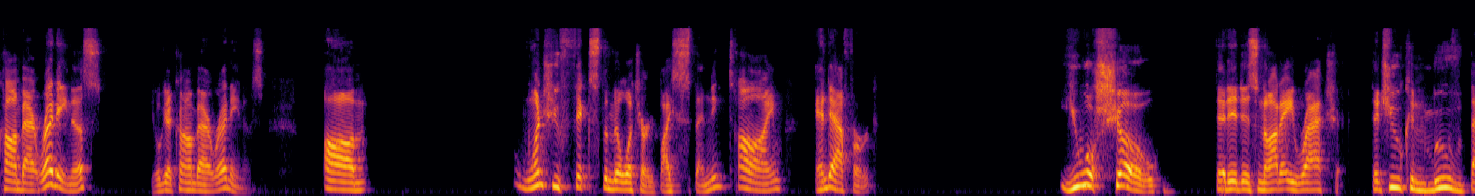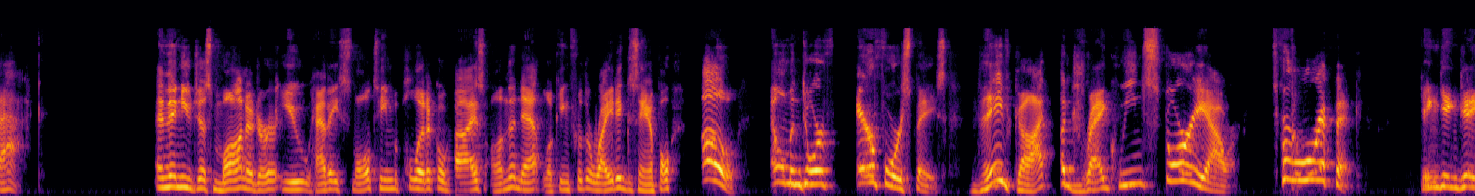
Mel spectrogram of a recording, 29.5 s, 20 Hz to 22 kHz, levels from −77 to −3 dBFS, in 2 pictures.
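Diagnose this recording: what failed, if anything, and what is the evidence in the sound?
The network path dropped audio packets, and the receiver's concealment patched three short holes: at 7.31–7.35 s, 12.19–12.23 s and 14.21–14.25 s. Each is short concealed packet loss of about 20 ms, heard as a brief smear or wobble in the speech. The decoder extended the preceding sound over the gap, pitched or noise-like, then blended back into the real signal. A short consonant falling in one of these gaps can disappear.

Two longer gaps are a burst of packet loss, also on the network side. At 17.43–17.52 s, about 60 ms of audio is missing and roughly 62 ms was synthesised. At 19.24–19.31 s, another 60 ms is missing, with about 56 ms filled. The concealment held the last sound and faded it, so a held buzz or decaying hiss replaces the lost speech, and the talk resumes further along with that stretch gone.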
